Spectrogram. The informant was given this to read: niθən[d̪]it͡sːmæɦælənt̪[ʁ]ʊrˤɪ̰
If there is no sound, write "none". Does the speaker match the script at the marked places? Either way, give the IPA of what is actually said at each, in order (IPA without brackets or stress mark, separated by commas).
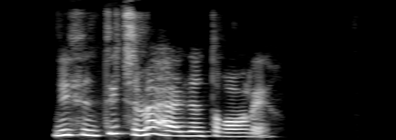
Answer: t̪, ʁ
